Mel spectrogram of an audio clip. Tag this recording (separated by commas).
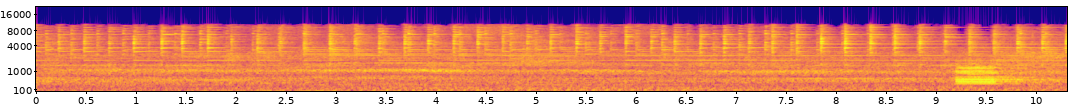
Vehicle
